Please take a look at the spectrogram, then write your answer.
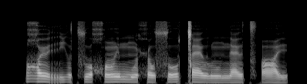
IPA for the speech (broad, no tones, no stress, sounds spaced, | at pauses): ʁ ø r i ʊ̯ t͡s u χ õ ɪ̯ m ũ ħ o s o ǀ æ ʊ̯ l ũ n æ ə̯ t͡sʼ ɑ ɪ̯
